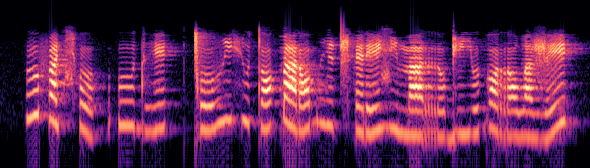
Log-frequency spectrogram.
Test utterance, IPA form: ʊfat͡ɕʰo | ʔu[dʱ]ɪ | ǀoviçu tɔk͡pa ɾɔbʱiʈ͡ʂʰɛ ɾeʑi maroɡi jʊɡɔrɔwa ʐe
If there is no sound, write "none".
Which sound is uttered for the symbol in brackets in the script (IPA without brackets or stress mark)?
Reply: dʱ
